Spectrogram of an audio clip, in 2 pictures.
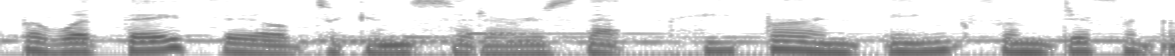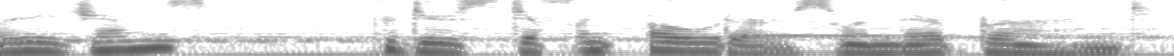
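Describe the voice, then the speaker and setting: A woman voicing a cool, composed female intelligence agent in a video game, talking in a calm, measured, knowing way. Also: low-pitched. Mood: assured. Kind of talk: game dialogue. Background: game music.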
